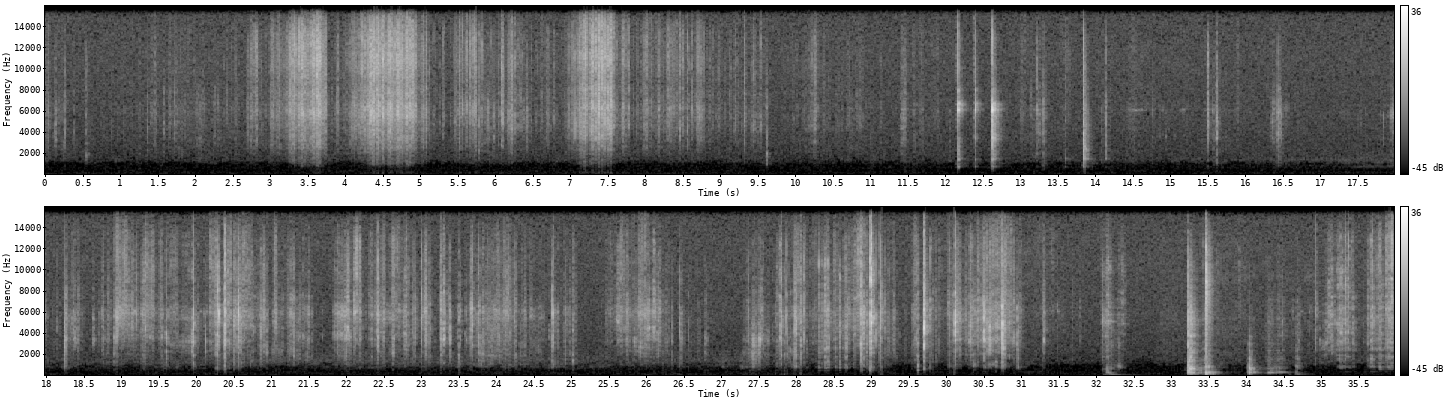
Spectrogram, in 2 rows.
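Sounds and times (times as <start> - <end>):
packaging rustling and tearing: 1.7 - 9.0, 18.6 - 31.0.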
